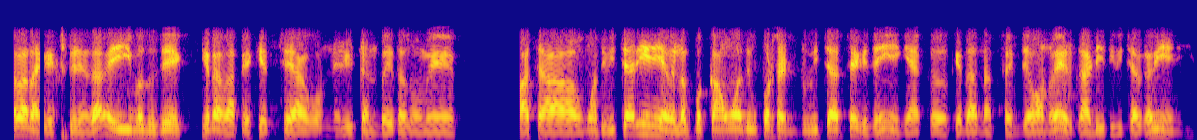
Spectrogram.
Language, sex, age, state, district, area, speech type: Gujarati, male, 18-30, Gujarat, Kutch, rural, conversation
